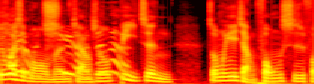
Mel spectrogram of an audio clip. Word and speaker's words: 痹: 那在中医来讲，它是那个字念作痹嘛，是不是？ – 痹症，对，痹症。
